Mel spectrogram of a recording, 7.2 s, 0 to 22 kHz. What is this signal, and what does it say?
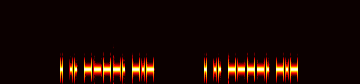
Morse code, heard as a keyed tone, about 25 wpm, 700 Hz. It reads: EI9K EI9K
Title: DXCC-100 Call Signs - 4 Characters - Repeated 2x - 25wpm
